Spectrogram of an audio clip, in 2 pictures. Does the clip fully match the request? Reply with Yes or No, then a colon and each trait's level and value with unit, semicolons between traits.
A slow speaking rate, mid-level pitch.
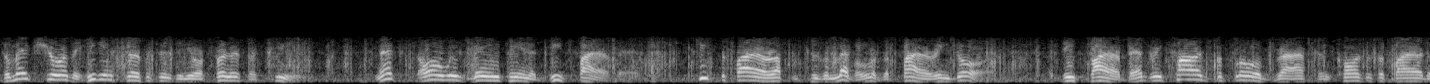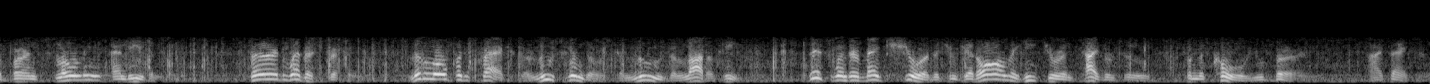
No: average, 175 wpm; medium, 180 Hz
